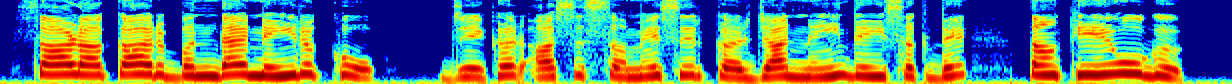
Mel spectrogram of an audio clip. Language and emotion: Dogri, fearful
